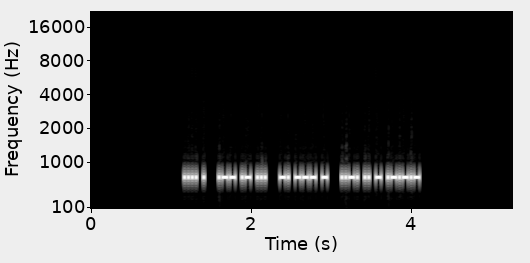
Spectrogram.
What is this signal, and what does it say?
Morse code, heard as a keyed tone, about 46 wpm, 700 Hz. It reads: HE WAS NOT FIT.
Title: Sentences from Top 1000 Words - Review Part 5 - 50wpm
